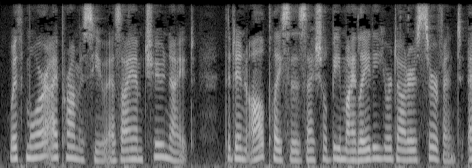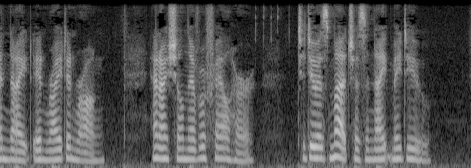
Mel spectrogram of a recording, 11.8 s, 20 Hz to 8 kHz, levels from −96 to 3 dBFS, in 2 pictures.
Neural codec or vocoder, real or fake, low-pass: none; real; 7.2 kHz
